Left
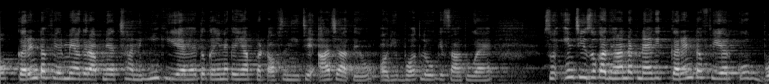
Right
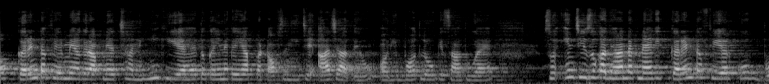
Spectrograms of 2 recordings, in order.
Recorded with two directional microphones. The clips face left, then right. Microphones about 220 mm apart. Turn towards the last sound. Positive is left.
turn(degrees=35)  # may be behind; listen again after turning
